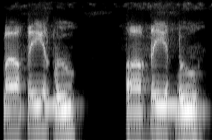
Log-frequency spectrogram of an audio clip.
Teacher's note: একটু জিভের গোড়ার অংশ থেকে, গলার দিকে, গলার শেষ জিভের শুরু, এই জায়গা থেকে হবে কফ, ককিকু ককিকু, এরকম আওয়াজ হবে, ককিকু কফ।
